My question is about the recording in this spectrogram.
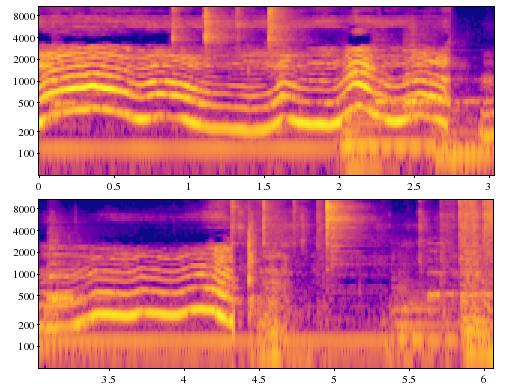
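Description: A Siberian husky 'talking': two long, wavering howl-like calls whose pitch rises and falls, the first lasting nearly three seconds and the second about a second and a half, then quieter for the last second and a half.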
